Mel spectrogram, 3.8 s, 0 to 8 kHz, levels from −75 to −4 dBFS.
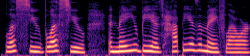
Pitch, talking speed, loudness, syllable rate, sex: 255 Hz, 205 wpm, -16 LUFS, 4.9 syllables/s, female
